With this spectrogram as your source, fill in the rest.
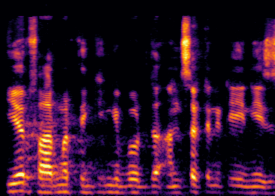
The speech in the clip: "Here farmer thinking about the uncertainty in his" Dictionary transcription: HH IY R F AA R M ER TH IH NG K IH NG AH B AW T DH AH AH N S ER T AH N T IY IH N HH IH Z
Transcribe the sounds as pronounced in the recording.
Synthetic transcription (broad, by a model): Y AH R F AA R M ER T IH NG K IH NG AH B AW T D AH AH N S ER T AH N T IY IH N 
